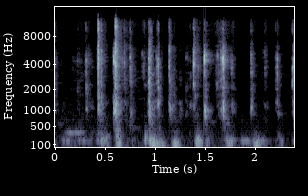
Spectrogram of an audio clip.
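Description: Typing on a computer keyboard: a quick run of about a dozen keystrokes, picked up by a participant's microphone on a video call.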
